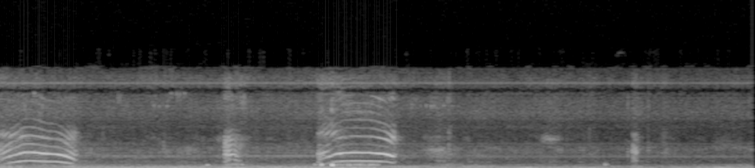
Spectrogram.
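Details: Kitten meowing to call its mom: a brief arched meow at the start, then a fuller, longer meow a couple of seconds later, over low continuous hum and faint knocks.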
